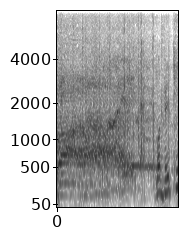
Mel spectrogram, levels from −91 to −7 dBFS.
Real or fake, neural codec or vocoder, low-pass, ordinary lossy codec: fake; codec, 16 kHz, 2 kbps, FunCodec, trained on Chinese and English, 25 frames a second; none; none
